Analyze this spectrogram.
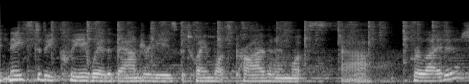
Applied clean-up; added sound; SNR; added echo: none; Cutlery, silverware; 20 dB; reverberation time 2.6 s.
